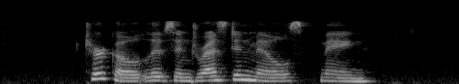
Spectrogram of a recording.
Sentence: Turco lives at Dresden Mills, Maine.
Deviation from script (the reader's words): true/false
true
